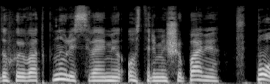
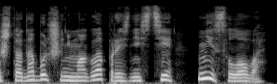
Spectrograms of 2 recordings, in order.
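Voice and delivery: ordinary delivery

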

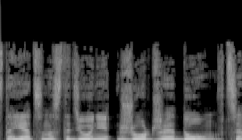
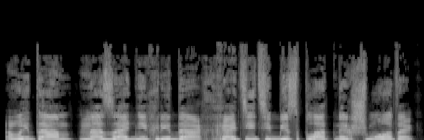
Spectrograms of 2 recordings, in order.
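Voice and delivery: calling out; 8 semitones higher than usual. Retold or imitated. Calling out to back rows.

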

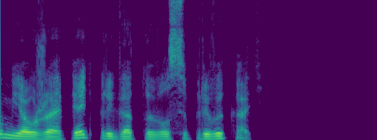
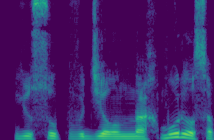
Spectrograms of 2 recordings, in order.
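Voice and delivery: usual speaking voice

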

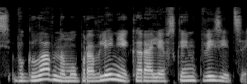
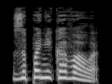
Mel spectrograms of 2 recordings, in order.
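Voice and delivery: higher-pitched, sighed confession; sighing admission; 7 semitones higher than usual. A narrator's reading. Heroine confesses panic to the inquisitor, sighing. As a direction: admit it with a light sigh. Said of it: "вздохнула я".

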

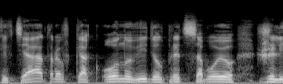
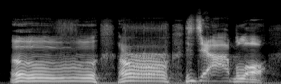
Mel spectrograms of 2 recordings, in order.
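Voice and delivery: rolled growling curse; exasperated snarling rage; furious growl; 5 semitones higher, much slower than usual. Acted. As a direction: growl twice, then burst into the oath. Painter growls and curses in fury.

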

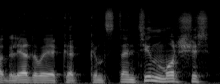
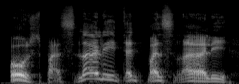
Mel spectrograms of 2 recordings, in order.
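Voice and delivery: snorting laughs; 5 semitones higher, 3 dB louder, slower than usual. Acted. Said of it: "издал смешок Константин".

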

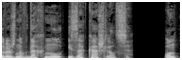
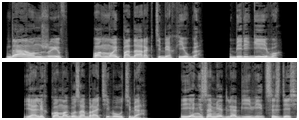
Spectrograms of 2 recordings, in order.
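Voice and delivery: lightly raised, stately manager; high manager voice; 6 semitones higher than usual. Acted. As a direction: speak as the odd high-voiced boss. Manager speaks. (высокий голос руководителя)

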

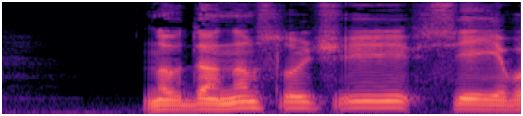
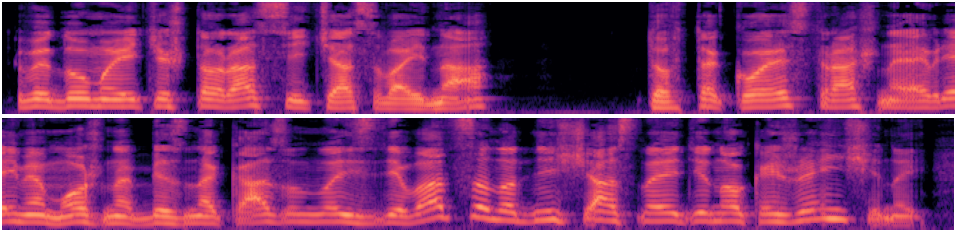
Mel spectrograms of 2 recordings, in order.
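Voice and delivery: higher, louder furious accusation; menacing tirade; 10 semitones higher, 4 dB louder than usual. Acted. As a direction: berate the man who betrayed her. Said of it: "грозно сверкая фиалковыми глазами".

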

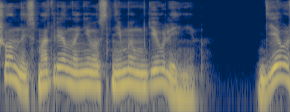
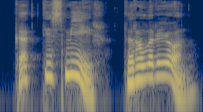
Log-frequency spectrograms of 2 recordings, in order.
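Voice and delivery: higher, louder furious cry; enraged princess shouting at the captain; angry shout; 6 semitones higher, 3 dB louder, much slower than usual. A narrator's reading. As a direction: hurl it at him in rage. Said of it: "крикнула она".

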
